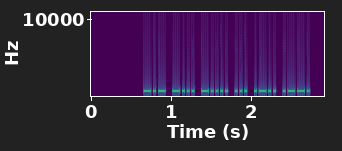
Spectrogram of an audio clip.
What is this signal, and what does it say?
Morse code, heard as a keyed tone, about 37 wpm, 700 Hz. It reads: KB6SLP
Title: USA Call Signs - 6 Characters - 40wpm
